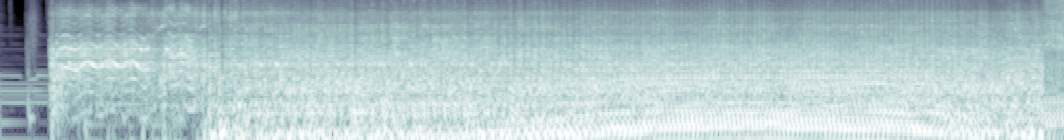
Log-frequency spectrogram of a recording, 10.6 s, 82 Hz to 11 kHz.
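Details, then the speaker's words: 1946 Plymouth P15, original engine, after swapping the cylinder 1 and 6 ignition wires to cure a backfire and adding a friction-reducing additive: cranks, catches and settles into a steady, even run with no popping. Normal idle; the engine is finally running right. "Fire it up again. This engine, finally running right."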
